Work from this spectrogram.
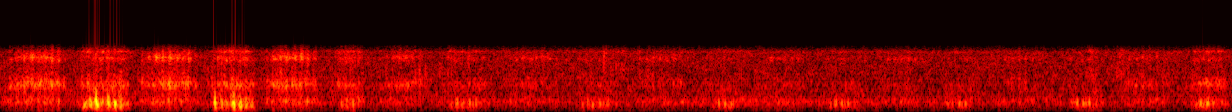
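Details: Pet cat purring or snoring quietly, a low, continuous throbbing rumble with uneven pulses, the first couple stronger and the rest fading to a gentle hum.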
